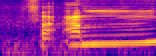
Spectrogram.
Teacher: मीम मुशद्दद को जमाओं के साथ गुन्ने के साथ पढ़ते हैं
